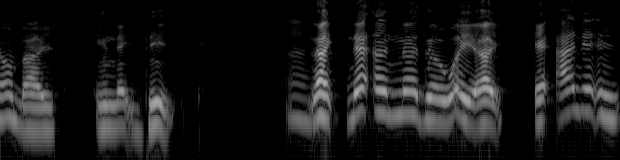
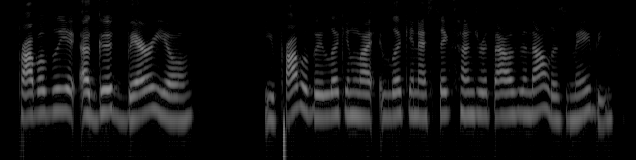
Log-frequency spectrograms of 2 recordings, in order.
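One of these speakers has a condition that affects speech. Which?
The first: cerebral palsy; from birth.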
